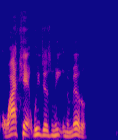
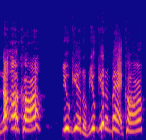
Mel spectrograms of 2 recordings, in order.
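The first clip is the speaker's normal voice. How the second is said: high mock voice; 13 semitones higher, 3 dB louder than usual. Retelling a Last Dance line.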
